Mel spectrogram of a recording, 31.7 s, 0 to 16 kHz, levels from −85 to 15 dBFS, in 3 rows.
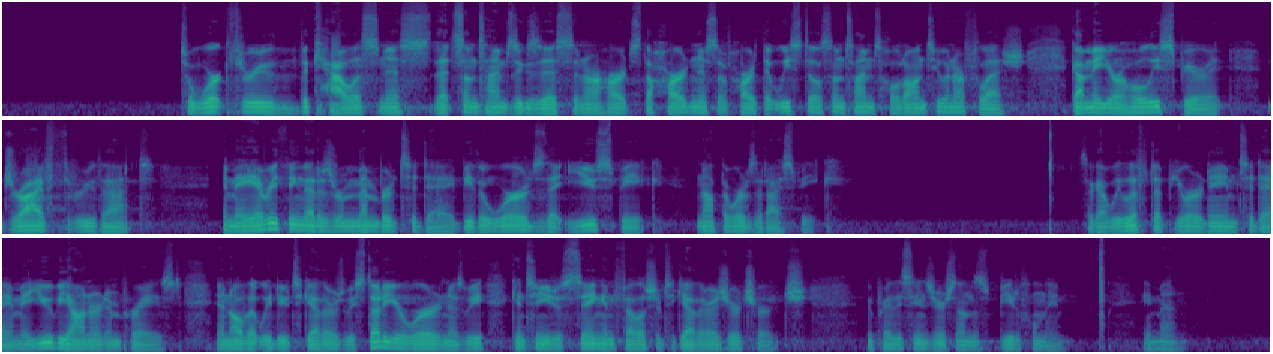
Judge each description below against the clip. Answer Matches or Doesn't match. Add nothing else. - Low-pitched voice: Matches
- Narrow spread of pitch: Doesn't match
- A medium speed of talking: Matches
